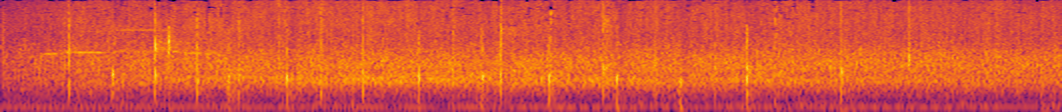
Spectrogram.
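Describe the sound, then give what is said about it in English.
A steady round of applause from a small group, sharp overlapping claps rising and fading over a few seconds, moderately loud with no voices. “Well, yeah, big round of applause to all of those guys, too.”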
